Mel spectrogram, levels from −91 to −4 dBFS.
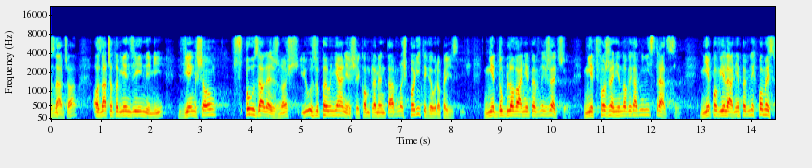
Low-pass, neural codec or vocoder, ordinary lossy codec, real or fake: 7.2 kHz; codec, 24 kHz, 6 kbps, HILCodec; none; fake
